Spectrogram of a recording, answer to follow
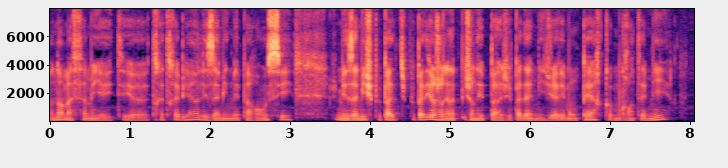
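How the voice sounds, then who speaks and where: This man talks at a fairly quick pace in a dark, mellow tone, with fairly even intonation and a fairly low pitch. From France, Roanne. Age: 40s. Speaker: mental health peer group member. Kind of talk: documentary testimony.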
